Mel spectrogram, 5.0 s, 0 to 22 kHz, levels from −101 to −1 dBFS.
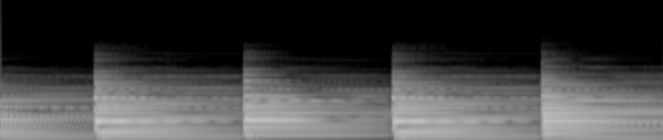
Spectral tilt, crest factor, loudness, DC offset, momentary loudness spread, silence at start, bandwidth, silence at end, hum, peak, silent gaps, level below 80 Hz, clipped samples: -10.5 dB/octave; 18 dB; -32 LUFS; under 0.1%; 12 LU; 0 s; 5.2 kHz; 0 s; none; -14 dBFS; none; -52 dBFS; under 0.1%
